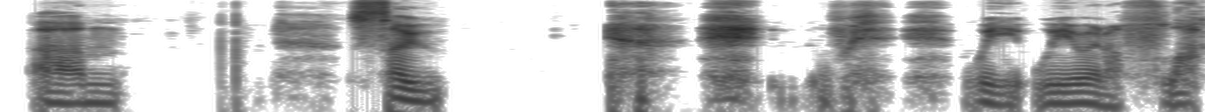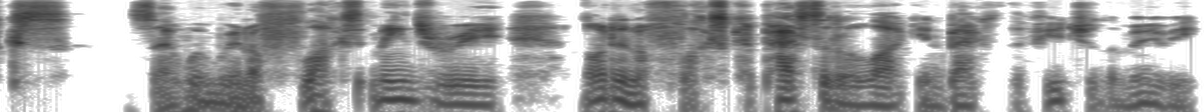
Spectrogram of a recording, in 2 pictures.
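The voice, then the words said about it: Australian English accent. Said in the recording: “my Australian English accent. It's a little bit different.”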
